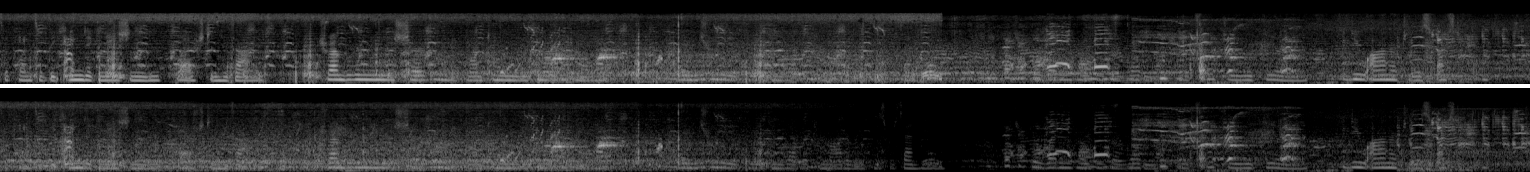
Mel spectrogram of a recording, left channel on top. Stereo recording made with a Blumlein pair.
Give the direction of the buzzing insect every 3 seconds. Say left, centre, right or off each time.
right, centre, left, left, left.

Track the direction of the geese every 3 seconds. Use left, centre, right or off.
left, left, left, left, centre.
